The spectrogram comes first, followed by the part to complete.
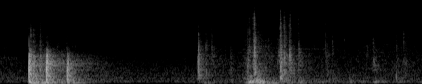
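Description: Knuckles knocking on a closed door: a quick run of about three knocks just after the start, then a few more thumps about two seconds in.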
